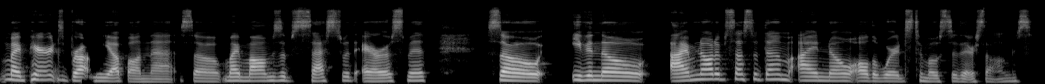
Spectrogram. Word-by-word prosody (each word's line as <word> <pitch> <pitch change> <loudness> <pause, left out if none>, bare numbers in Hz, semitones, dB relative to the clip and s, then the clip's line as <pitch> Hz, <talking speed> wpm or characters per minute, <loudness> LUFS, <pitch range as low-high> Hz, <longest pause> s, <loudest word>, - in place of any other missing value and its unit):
My 215 -3 +4
parents 210 0 +2
brought 175 -2 +2
me 160 -1 -3
up 150 +1 +2
on 130 -1 -3
that, 125 +5 -7
so 140 -4 -4
my 175 0 +2
mom's 170 +1 +1
obsessed 160 0 -3
with 180 -1 -7
Aerosmith, 160 +5 -1 0.6
so, 180 -5 +5 0.3
even 205 -1 +1
though 185 -3 +3 0.2
I'm 180 +6 +5
not 240 +1 +4
obsessed 235 0 -4
with 235 - -7
them, 230 -2 -3
I 185 -1 +1
know 170 -1 -2
all 160 0 0
the 155 - -4
words 145 -1 -4
to 165 - -9
most 140 0 -6
of 145 - -9
their 130 - -6
songs. 140 +2 -9
170 Hz, 180 wpm, -24 LUFS, 150-195 Hz, 0.6 s, so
